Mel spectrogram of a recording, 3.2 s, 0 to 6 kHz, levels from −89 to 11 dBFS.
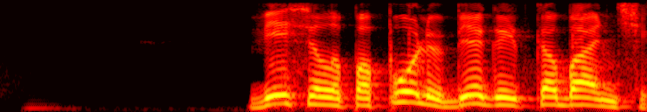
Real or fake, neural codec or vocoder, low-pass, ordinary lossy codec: real; none; 5.4 kHz; none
